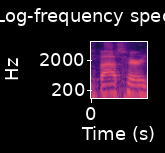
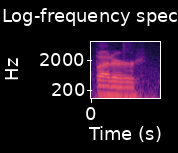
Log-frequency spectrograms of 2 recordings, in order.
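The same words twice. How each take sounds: First: It is said in a fancy, careful way. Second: It is said in an American-sounding way. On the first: "I always try to say butter just because I'm fancy" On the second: "but I hear like butter"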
